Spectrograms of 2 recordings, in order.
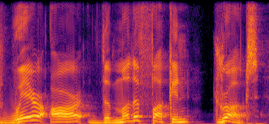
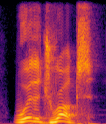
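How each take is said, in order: First: WHERE ARE THE MOTHERFUCKING DRUGS slowly, each word separated; insistent word-by-word demand. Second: Said in the usual way. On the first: Retold or imitated. Officer repeats demand after being questioned.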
